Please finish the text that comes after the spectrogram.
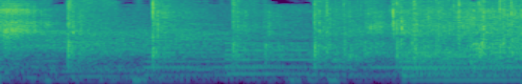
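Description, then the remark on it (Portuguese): A crowd applauds a preacher with dense, steady clapping that keeps up for a couple of seconds, while a few sustained musical tones hum underneath. “Periga esse aplauso aí do pregador se empolgar de vez.”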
